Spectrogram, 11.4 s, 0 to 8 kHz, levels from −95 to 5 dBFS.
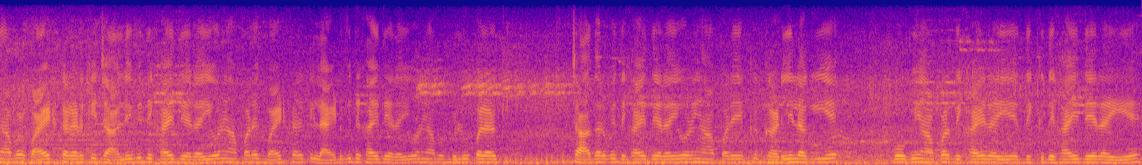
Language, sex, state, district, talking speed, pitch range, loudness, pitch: Hindi, male, Bihar, Jahanabad, 285 wpm, 150-160 Hz, -18 LUFS, 155 Hz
